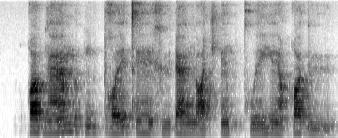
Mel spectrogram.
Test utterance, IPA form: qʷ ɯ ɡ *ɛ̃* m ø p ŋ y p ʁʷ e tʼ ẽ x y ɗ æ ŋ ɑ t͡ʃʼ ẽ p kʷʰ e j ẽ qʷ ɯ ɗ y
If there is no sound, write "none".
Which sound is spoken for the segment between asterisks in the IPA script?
æ̃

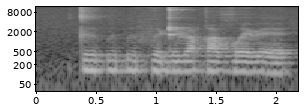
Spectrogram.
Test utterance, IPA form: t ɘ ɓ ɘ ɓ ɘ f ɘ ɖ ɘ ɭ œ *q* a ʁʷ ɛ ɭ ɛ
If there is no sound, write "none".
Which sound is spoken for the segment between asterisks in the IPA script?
q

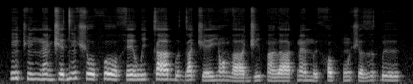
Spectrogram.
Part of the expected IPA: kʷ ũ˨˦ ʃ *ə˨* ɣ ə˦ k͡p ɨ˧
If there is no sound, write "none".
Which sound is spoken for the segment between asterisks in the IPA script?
ə˨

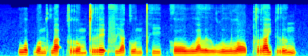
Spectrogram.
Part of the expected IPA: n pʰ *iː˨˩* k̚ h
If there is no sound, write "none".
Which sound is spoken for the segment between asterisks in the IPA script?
iː˨˩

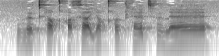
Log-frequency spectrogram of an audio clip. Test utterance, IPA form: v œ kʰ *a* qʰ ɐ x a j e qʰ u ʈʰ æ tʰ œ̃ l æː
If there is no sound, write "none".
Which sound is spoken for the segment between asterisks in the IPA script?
æ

